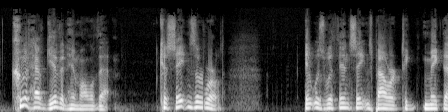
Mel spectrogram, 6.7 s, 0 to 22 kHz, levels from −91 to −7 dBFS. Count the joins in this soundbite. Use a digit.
1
